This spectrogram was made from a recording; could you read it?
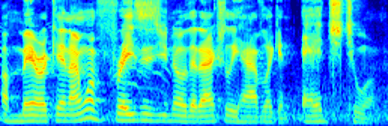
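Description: An actor playing a stubborn, quirky, defensive language learner in a radio drama. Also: male voice, mid-range voice, steady tone, brisk, background noise, lightly acted. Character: stubborn, quirky man clumsily learning French. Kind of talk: naturalistic radio drama dialogue.

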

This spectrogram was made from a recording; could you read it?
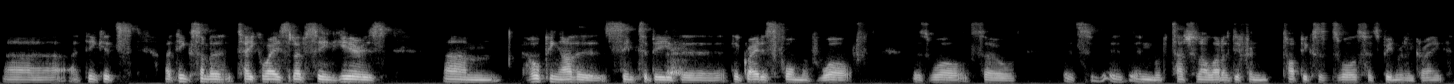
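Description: A middle-aged man giving closing remarks as host on a video call, thankful and halting. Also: on the low side, steady tone, darkish tone, slightly rough, dry recording. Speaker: host of the summit. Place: home office. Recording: dull dry video call audio.

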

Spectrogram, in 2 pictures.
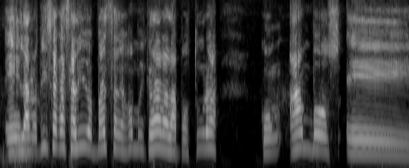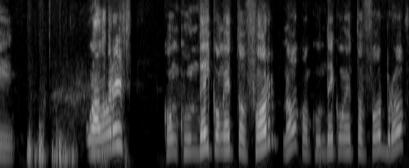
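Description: High-voiced Cuban host, lively. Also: male voice, measured pace. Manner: animated, thanks viewers, calls guest gato and hermano. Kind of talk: casual live stream chat.

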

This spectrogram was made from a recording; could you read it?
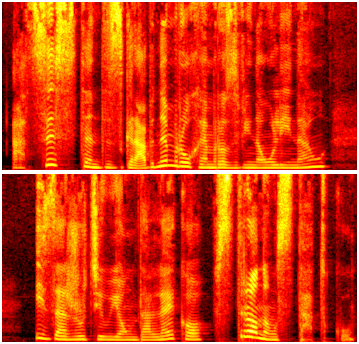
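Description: Slow, expressive woman storyteller. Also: medium pitch, no room sound, studio quality. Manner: expressive, deliberate. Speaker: children's storyteller. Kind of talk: scripted fairy-tale narration for children.

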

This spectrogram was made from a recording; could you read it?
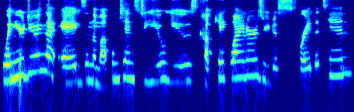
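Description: A woman's voice: high-pitched, expressive, normal speed, a bit bright, dry recording, poor audio. A woman from the class asking the trainer a polite, direct question.

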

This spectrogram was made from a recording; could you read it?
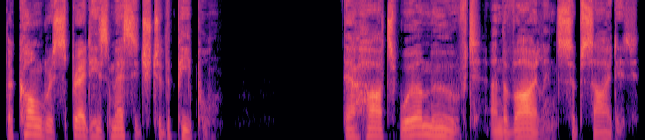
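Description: An actor playing a solemn chronicler of war, narrating a video game story in a measured, grave and husky voice. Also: male voice, medium pitch, lively intonation, no echo, studio quality. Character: solemn male chronicler recounting a war's aftermath.

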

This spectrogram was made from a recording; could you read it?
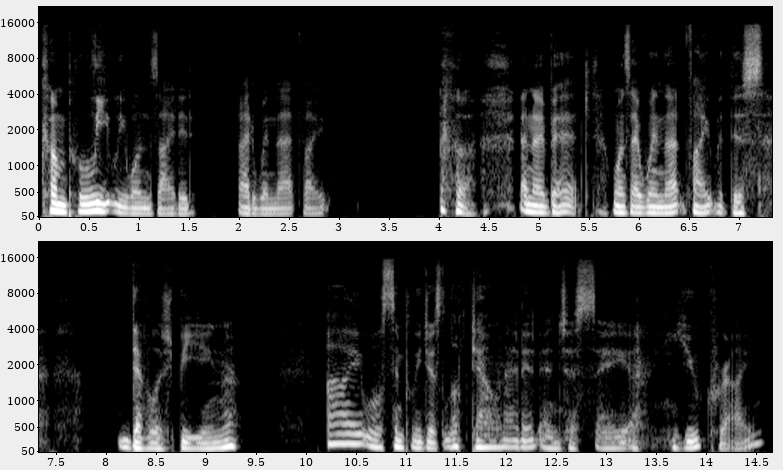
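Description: A man playing a dorky, jealous tsundere boyfriend in an ASMR roleplay, bickering haltingly with a cocky streak. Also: on the low side, warm tone, no echo, studio quality. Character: dorky, jealous, grumbling tsundere boyfriend who dislikes a cat.

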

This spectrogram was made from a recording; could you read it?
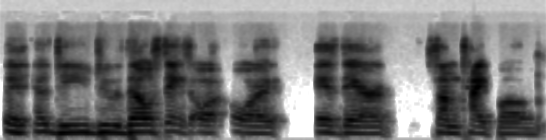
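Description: Woman podcast host, very low voice, dry close mic. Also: fairly even intonation, unhurried, no echo. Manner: frequent short affirmations. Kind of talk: interview hosting. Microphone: podcast mic on a stand. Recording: dry, slightly dull call audio.

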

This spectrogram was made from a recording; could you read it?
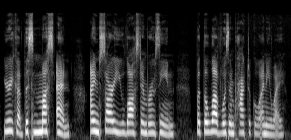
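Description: A scornful love goddess, played by a woman, speaking imperiously in an audio drama. The voice is fairly high and formal, recorded dry. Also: fairly even intonation, moderate pace, a little mellow, no room sound, natural voice. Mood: haughty.

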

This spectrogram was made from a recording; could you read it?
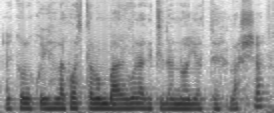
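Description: A man in his thirties speaking as a chiropractor, giving short, gentle, reassuring instructions to a patient in a calm clinical way. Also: mid-range voice, fast. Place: indoor chiropractic office. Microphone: lapel mic. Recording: faint background room noise.

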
